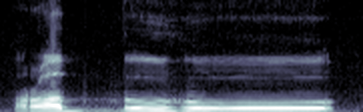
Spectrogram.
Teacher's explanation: را کو پر پڑھیں گے اور ہا کو 1 الف کی مقدار کھینچ کر پڑھیں گے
